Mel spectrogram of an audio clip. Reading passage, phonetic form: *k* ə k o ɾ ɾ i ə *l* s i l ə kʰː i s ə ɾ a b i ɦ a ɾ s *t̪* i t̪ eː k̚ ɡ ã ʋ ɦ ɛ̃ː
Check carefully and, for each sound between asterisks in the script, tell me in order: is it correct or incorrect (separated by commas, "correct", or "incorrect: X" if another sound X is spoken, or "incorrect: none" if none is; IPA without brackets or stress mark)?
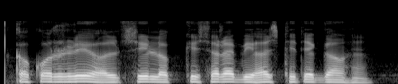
correct, correct, incorrect: t̪ʰ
